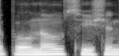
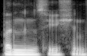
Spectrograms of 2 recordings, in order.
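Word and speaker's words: pronunciation: प्रोनाउंसिएशन नहीं कहते हैं, प्रोनंसिएशन कहते हैं।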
